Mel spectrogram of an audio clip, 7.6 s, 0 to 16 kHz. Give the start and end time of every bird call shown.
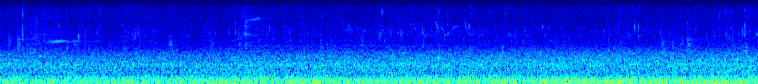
0.4s-0.9s: Common Grackle (Quiscalus quiscula)
1.6s-1.9s: Common Grackle (Quiscalus quiscula)
3.1s-7.6s: American Goldfinch (Spinus tristis)
6.5s-7.0s: Common Grackle (Quiscalus quiscula)

